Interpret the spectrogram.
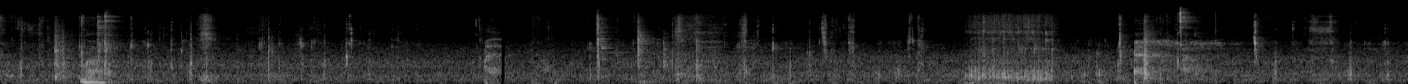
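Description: Close-miked chewing of a mouthful of offal stew, with wet clicks and smacks coming irregularly. A longer hissing noise lasts under a second about ten seconds in.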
